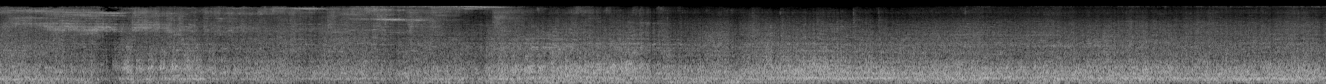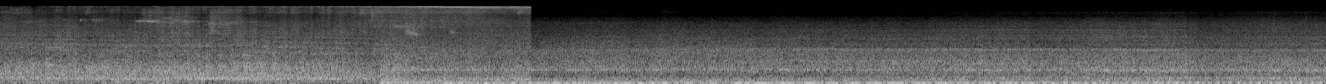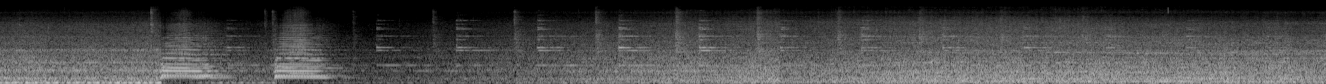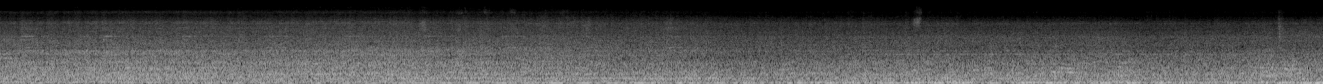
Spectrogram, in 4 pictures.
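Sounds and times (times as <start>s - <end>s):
locomotive horn blasts: 28.0s - 30.2s.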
